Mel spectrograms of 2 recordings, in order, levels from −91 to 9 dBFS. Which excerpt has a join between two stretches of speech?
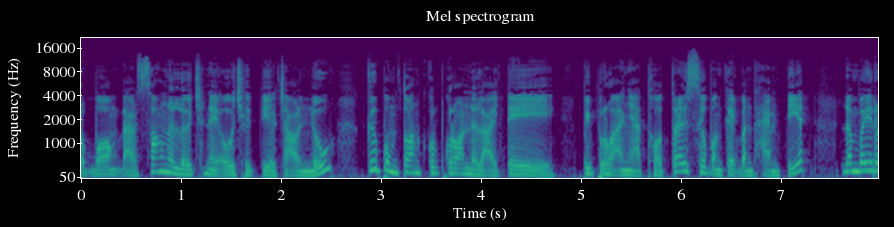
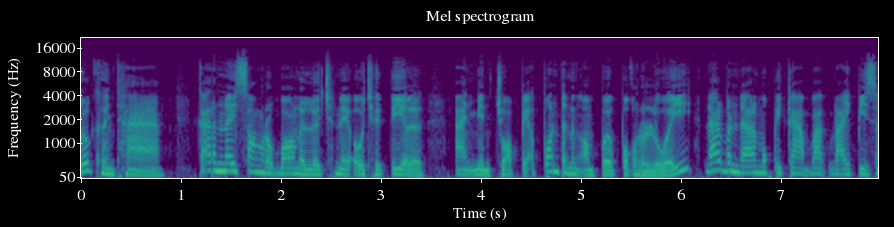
second; 1 cut; at 6.2 s

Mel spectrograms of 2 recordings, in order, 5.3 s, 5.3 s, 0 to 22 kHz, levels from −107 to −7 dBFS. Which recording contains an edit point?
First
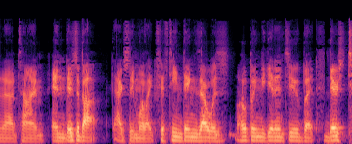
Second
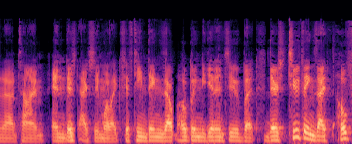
second; 2 cuts; at 1.1 s, 2.6 s

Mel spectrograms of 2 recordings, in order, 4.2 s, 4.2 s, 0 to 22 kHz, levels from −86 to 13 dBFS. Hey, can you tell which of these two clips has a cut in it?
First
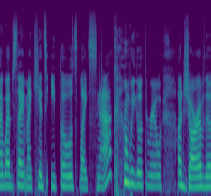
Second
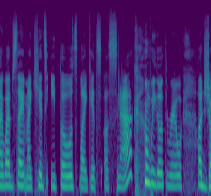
first; 1 cut; at 1.8 s

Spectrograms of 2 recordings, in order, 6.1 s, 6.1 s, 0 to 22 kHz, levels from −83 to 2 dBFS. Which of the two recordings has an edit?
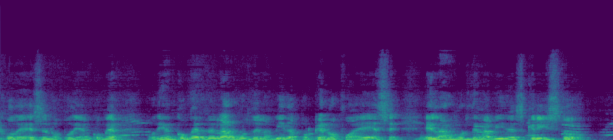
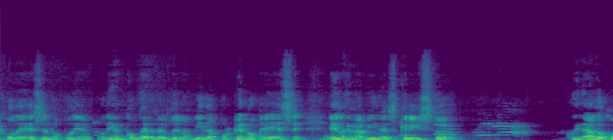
second; 4 cuts; at 0.9 s, 1.7 s, 2.6 s, 3.4 s

